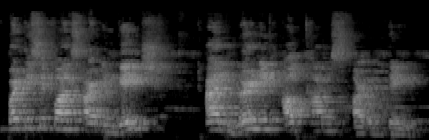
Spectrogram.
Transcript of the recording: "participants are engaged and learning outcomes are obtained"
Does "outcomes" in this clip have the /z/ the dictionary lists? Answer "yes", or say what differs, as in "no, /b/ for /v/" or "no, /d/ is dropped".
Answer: no, /s/ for /z/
